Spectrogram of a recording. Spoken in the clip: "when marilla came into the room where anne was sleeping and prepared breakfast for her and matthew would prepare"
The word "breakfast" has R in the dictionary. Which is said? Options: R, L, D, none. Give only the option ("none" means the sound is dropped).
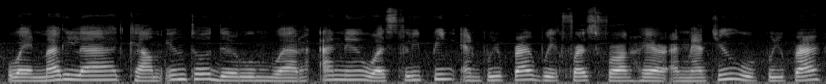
none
